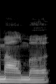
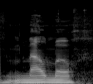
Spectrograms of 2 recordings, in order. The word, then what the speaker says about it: Malmö: pro-Palestine That's funny because I guess I've been mispronouncing it for a while. I keep saying Malmo. protests But it's Malmö.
